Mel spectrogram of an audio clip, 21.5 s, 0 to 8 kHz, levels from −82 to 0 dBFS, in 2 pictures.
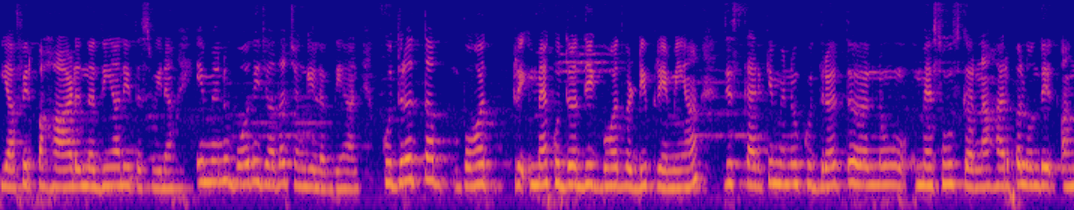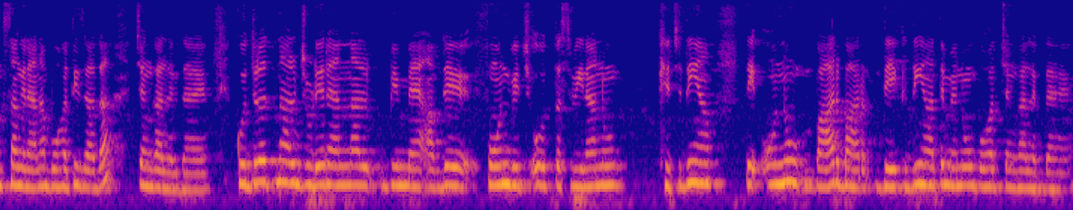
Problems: background sounds at intervals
